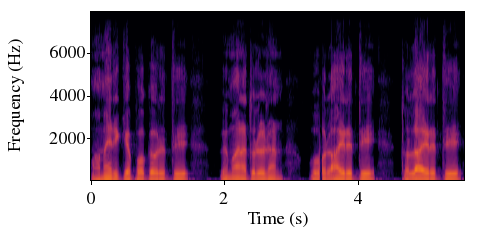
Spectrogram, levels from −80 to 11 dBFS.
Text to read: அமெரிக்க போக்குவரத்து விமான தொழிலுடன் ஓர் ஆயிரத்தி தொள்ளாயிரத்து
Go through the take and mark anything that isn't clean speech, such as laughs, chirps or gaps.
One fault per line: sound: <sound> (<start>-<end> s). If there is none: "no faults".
sound: dropout (3.4-3.5 s)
